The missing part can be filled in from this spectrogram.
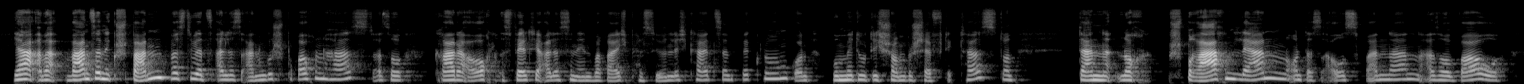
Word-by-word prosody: Ja, 235 0 +8
aber 210 0 +1
wahnsinnig 240 +5 +6
spannend, 300 +4 +4
was 265 0 -2
du 260 - -3
jetzt 230 -2 -2
alles 215 0 -3
angesprochen 240 +5 -4
hast. 280 +6 -5
Also, 200 0 -6 0.3
grade 200 -3 +4
auch 210 +5 -2
es 185 - -12
fällt 200 0 0
ja - - -2
alles 200 +2 -5
in 200 - -3
den 180 0 -5
Bereich 175 0 -6
Persönlichkeitsentwicklung 210 +8 -7
und 190 -7 -9
womit 205 +1 +1
du 210 - -1
dich 205 -1 -5
schon 190 -2 -4
beschäftigt 180 -3 -10
hast 300 +6 -6
und 210 -1 -6 0.6
dann 200 -1 +4
noch 200 0 -2 0.2
Sprachen 240 +10 +6
lernen 250 +5 +1
und 220 -2 -6
das 185 - -10
Auswandern. 220 +4 -6
Also, 200 -2 -4
wow, 200 -1 -1
210 Hz, 150 wpm, -22 LUFS, 195-235 Hz, 0.6 s, Ja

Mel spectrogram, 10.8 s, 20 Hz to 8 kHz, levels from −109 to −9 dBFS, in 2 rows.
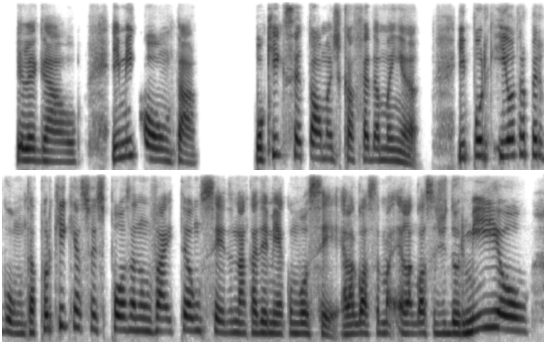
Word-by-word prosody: Que - - +3
legal. 180 -4 -1 0.3
E 215 - +2
me 275 +3 0
conta, 195 - 0 0.6
o 215 - +4
que 305 +6 +1
que - - -10
você 290 -4 0
toma 230 -4 0
de 215 - -4
café 215 -2 -1
da 205 -1 -1
manhã? 195 -5 -2 0.4
E - - +1
por 280 0 +1
e, 270 - +3
outra 305 +2 +1
pergunta, 200 - -1
por 255 +6 0
que 320 +5 +1
que 300 0 -3
a 290 - 0
sua 255 0 -2
esposa 240 0 +2
não 225 -1 -1
vai 215 0 +1
tão 230 +2 0
cedo 200 -4 0
na 185 - +1
academia 185 -1 +1
com 185 0 -5
você? 180 -1 0
Ela 165 +2 +2
gosta 185 +1 +1
ma 185 0 -3
ela 180 - +2
gosta 185 0 0
de 180 - -4
dormir 210 +11 +3
ou 230 -4 +2
210 Hz, 225 wpm, -21 LUFS, 185-250 Hz, 0.6 s, o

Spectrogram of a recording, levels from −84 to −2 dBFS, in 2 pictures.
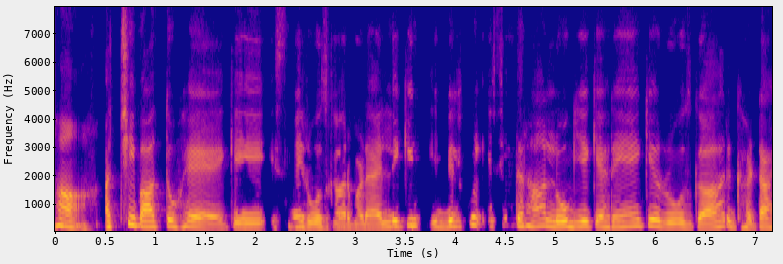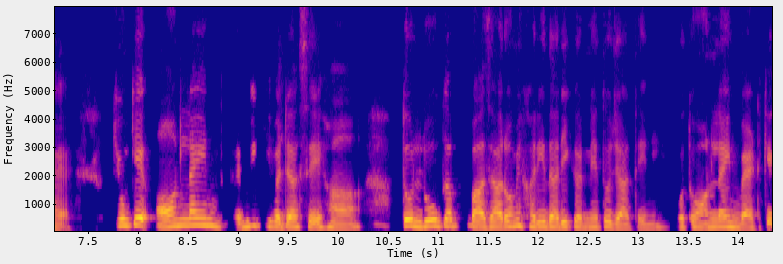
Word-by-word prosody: हाँ, 200 - +1
अच्छी 205 +9 +2
बात 200 -3 +4
तो 215 - +3
है 160 -8 +1
कि 165 -1 -1
इसमें 185 0 -4
रोज़गार 170 -1 -1
बढ़ा 150 -1 -3
है 155 - +1
लेकिन 200 +6 0 0.3
बिल्कुल 210 +6 0
इसी 230 +4 -13
तरह 225 -1 0
लोग 195 -2 +3
ये 195 +1 +3
कह 185 -1 +1
रहे 185 0 -2
हैं 220 +2 -3
कि 230 0 +3
रोज़गार 170 +2 0
घटा 165 -1 -1
है 165 - -6 0.4
क्योंकि 240 - +5 0.2
ऑनलाइन 235 +3 +2
करने 195 +5 -5
की 225 -3 -9
वजह 180 +1 +3
से 185 -2 -1
हाँ 165 +2 -4 0.4
तो 230 - +7
लोग 215 +2 +2
अब 230 -2 -1
बाज़ारों 175 +1 +2
में 225 +1 -1
खरीदारी 185 -1 0
करने 175 -1 -3
तो 190 +2 -2
जाते 155 -4 -4
नहीं, 145 - -12 0.2
वो 170 - -2
तो 180 +1 -5
ऑनलाइन 180 +2 -1
बैठ 155 -1 -2
के - - +1
185 Hz, 190 wpm, -21 LUFS, 170-210 Hz, 0.4 s, तो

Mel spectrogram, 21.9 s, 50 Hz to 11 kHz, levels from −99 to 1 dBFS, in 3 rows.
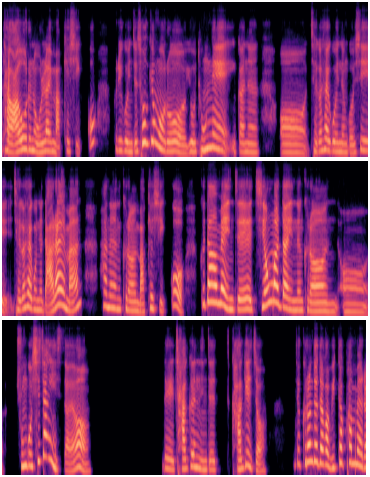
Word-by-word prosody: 다 220 -7 +1
아우르는 220 0 +1
온라인 190 +3 -1
마켓이 185 +3 -6
있고 370 +3 -9 0.3
그리고 205 -3 -4
인제 185 +1 -4
소규모로 200 - +1
요 190 -1 -2
동네 230 0 0
그러니까는 180 -1 -6 0.4
어 170 -2 -4
제가 195 +1 -6
살고 205 -4 -1
있는 180 -2 -4
곳이 190 +6 -6
제가 215 +3 -2
살고 240 -6 +1
있는 200 -1 -4
나라에만 270 - +3 0.3
하는 245 -6 -2
그런 185 -5 -2
마켓이 195 +9 -3
있고 180 - -2 0.3
그다음에 335 -4 +6
인제 210 0 +2
지역마다 290 - +5
있는 195 -1 -2
그런 175 -3 0
어 160 -4 -7 0.3
중고 265 +1 +1
시장이 365 - +2
있어요. 175 -1 0 1.4
네. 205 -5 -4
작은 210 +3 0
인제 185 -1 -5 0.3
가게죠. 195 - -2 0.5
인제 300 +3 -10
그런 350 +5 +3
데다가 315 -5 +4
위탁판매를 290 +1 +1
210 Hz, 275 characters per minute, -20 LUFS, 180-260 Hz, 1.4 s, 그다음에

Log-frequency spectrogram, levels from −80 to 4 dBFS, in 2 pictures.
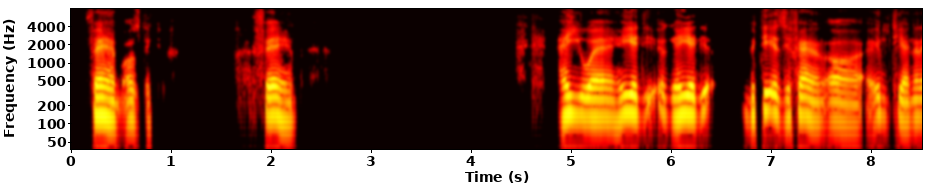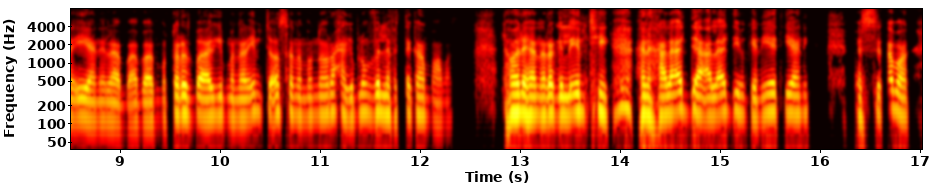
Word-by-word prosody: فاهم 135 -4 +4
قصدِك. 120 -5 -6 1.0
فاهم. 130 -4 +1 2.7
أيوة، 140 -1 +3
هي 145 +4 +2
دي 135 - -10
اج 135 -2 -7
هي 145 +1 +5
دي 360 - -2 0.4
بتأذي 140 -1 -1
فعلًا 125 -4 0
آه، 110 -3 -2
قيمتي 135 -2 -6
يعني 115 +2 -2
أنا 130 - -2
إيه 130 0 -1
يعني 120 -1 -2
لا 115 -1 -1
بقي 105 +1 -6
أبقي 115 +1 0
مضطر 145 +4 +1
بقى 135 -1 +4
أجيب 135 0 -5
من 130 0 -6
قيمتي 140 +3 -2
أصلًا 150 -2 -2
لمّا 135 - -10
أنا 145 +1 -6
أروح 155 0 -3
أجيب 135 +1 -5
لهم 155 - -3
فيلا 150 0 +2
في - - -17
التجمُّع 135 -4 -6
مثلًا. 115 +1 -22 0.5
اللي 150 - 0 0.2
هو - - +6
أنا 140 - 0
راجل 145 -1 +3
قيمتي 155 0 0 0.3
أنا 145 -1 +5
على 140 +2 +5
قدّي 160 0 +3
على 135 +2 +3
قد 155 +2 -1
إمكانياتي 150 +2 -3
يعني. 150 0 -2 0.5
بس - - -5
طبعًا - - +1
140 Hz, 175 wpm, -21 LUFS, 130-150 Hz, 2.7 s, هو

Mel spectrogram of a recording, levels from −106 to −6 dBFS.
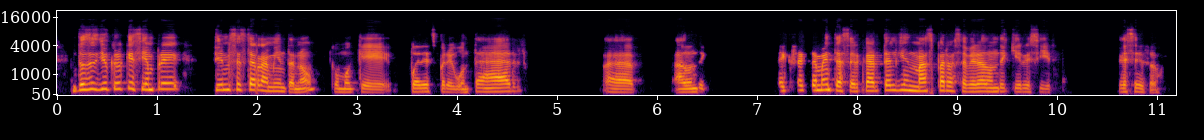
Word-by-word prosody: Entonces, 275 +3 +3
yo 285 - +3
creo 290 0 0
que 300 - +5
siempre 285 +1 +3 0.3
tienes 250 +1 -1
esa 255 0 +3
herramienta, 195 -8 +1
¿no?, 150 - -2
como 145 -2 -5
que 140 -4 -1 0.2
puedes 165 0 -1
preguntar 170 +4 0 0.9
a 145 -3 0 0.4
a 145 - 0
donde 155 +1 -1 0.7
Exactamente, 235 +3 +2
acercarte 205 +4 +2
a - - +3
alguien 235 -2 +1
más 200 0 +4
para 215 -2 +2
saber 175 -3 +1
a - - +4
dónde 175 0 -2
quieres 165 -2 -6
ir. 150 -2 -7 0.7
Es - - -3
eso. - - -7
190 Hz, 155 wpm, -26 LUFS, 160-245 Hz, 0.9 s, que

